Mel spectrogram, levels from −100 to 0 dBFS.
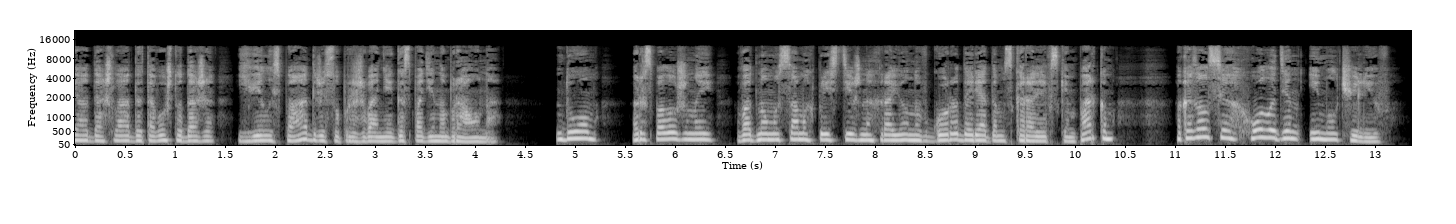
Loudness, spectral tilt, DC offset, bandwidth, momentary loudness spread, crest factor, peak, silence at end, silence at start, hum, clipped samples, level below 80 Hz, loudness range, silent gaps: -20 LUFS; -4 dB/octave; under 0.1%; 13 kHz; 6 LU; 16 dB; -6 dBFS; 0.25 s; 0 s; none; under 0.1%; -58 dBFS; 2 LU; 4.73-4.80 s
